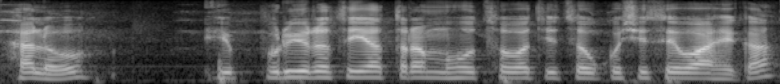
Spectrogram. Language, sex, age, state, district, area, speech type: Marathi, male, 45-60, Maharashtra, Osmanabad, rural, read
